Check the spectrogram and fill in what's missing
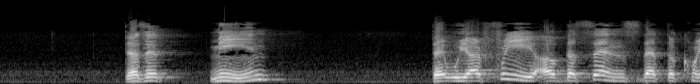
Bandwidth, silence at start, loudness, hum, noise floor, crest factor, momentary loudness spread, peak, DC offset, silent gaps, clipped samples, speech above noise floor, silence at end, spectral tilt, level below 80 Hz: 8.4 kHz; 1.25 s; -13 LUFS; none; -50 dBFS; 14 dB; 9 LU; 0 dBFS; under 0.1%; none; under 0.1%; 38 dB; 0 s; -5 dB/octave; -58 dBFS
